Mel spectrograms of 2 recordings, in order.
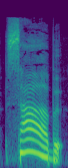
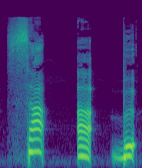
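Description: First: It is said fast at normal speed. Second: It is said slowly, syllable by syllable.

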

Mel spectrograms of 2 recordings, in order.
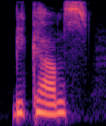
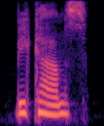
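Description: Both takes have the same delivery.

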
